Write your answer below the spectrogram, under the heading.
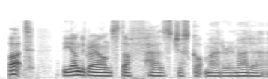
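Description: A man with a British accent, medium pitch, fairly even intonation and moderate pace. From Britain. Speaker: music journalist. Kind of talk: interview.

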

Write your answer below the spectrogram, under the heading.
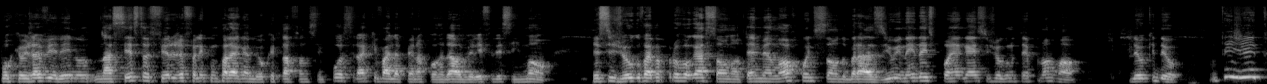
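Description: Talking at a very fast pace, a man with fairly high pitch keeps a fairly even intonation. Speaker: podcast co-host. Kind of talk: casual chat.

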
